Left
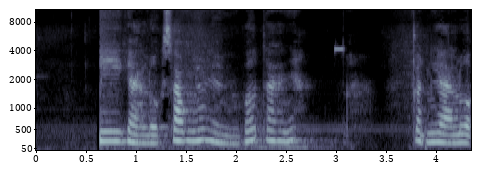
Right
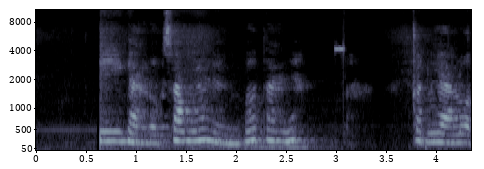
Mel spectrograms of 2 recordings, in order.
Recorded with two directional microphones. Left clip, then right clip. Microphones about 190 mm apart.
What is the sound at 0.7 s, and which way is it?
Speech, 55° left (ahead or behind).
